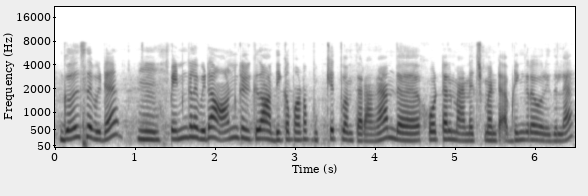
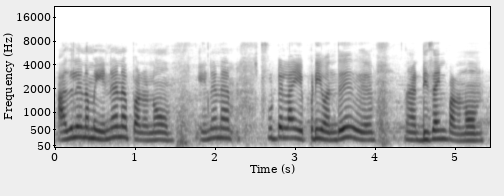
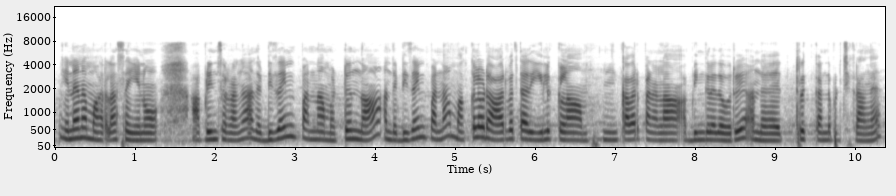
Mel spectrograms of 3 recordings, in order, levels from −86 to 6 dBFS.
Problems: constant background noise, continuous background conversations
